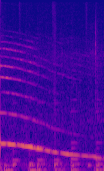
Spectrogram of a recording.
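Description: A long, drawn-out playful vocal 'whoa', one held voice sliding slowly downward in pitch, over quiet background music with a repeating beat.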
